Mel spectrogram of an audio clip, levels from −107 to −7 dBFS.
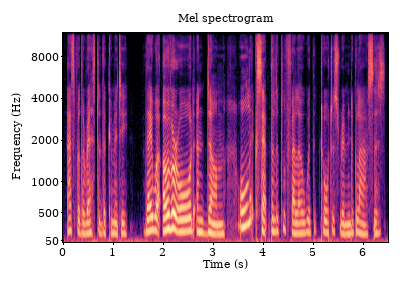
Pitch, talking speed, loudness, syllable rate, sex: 190 Hz, 205 wpm, -20 LUFS, 6.2 syllables/s, female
